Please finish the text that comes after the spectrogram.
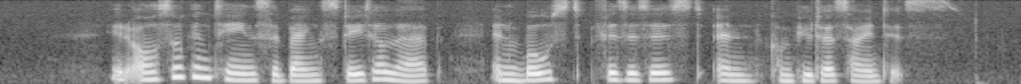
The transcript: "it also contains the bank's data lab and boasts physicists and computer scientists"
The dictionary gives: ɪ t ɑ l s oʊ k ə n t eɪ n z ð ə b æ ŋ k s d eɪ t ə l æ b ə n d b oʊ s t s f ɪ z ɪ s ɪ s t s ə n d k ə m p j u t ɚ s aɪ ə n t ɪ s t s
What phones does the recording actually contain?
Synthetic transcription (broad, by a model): ɪ t ɑ l s oʊ k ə n t eɪ n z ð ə b æ ŋ k s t eɪ t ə l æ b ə n b oʊ s t f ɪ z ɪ s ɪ s t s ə n k ə m p j u t ɚ s aɪ ə n t ɪ s t s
